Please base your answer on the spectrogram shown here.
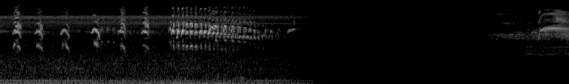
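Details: Common swift calls: spaced sharp high chips, then a short shrill trilled scream, a second of silence and a final brief high scream.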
